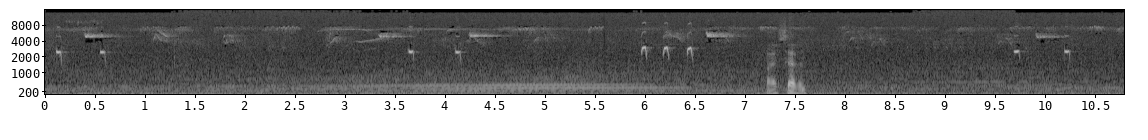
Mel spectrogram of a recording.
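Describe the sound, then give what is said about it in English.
Birds call throughout: scattered short, high-pitched chirps and whistles over a steady low rumble, with a louder pair of sharp, harsh calls about two-thirds of the way through. “Bird 5-7.”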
